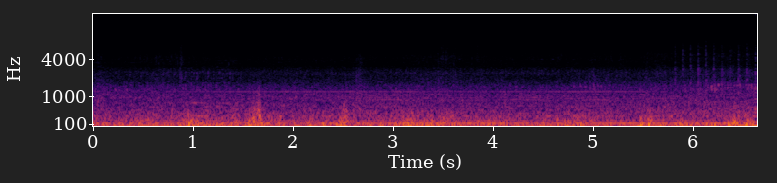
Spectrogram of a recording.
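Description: Motor of a small Vietnamese wooden boat on a shallow river, running steadily as the boat turns, with a continuous low rumble and some wind buffeting on the microphone.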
